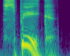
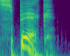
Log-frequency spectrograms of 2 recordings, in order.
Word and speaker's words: speak: Look at the word speak. Yes, speak. Notice the long E sound. It is not spick, it is speak.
